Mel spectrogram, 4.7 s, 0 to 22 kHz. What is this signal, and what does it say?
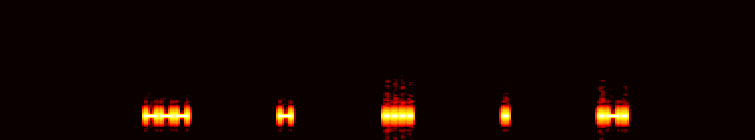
Morse code, heard as a keyed tone, about 48 wpm, spaced as for 14 wpm, 700 Hz. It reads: OTHER
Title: 8x Character Spacing - Top 300 Words - 50wpm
